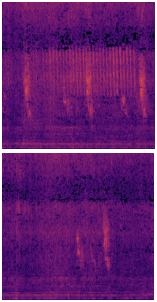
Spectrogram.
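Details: Steady humming of worker honey bees busy at a feral colony, a thick low drone with strong harmonics, overlaid by quick high chirping notes and a short rapid trill.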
